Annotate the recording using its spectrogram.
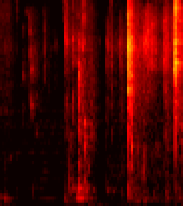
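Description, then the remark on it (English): Water is poured into a glass to make a drink, a little extra water this time: a quiet trickle at first, then two brighter, splashy bursts of liquid. No voices. “whew, I did a little extra water on that one.”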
